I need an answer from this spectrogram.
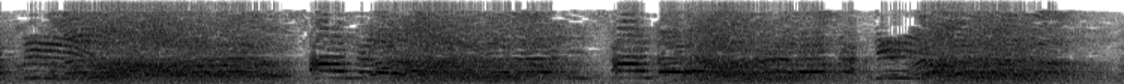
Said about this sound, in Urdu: میرے بزرگ نعرے پسند نہیں کرتے لیکن میں نعروں کے بغیر تقریر پسند نہیں کرتا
